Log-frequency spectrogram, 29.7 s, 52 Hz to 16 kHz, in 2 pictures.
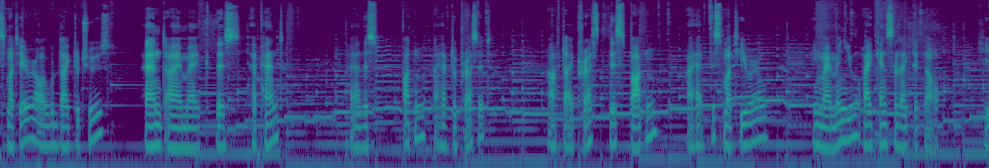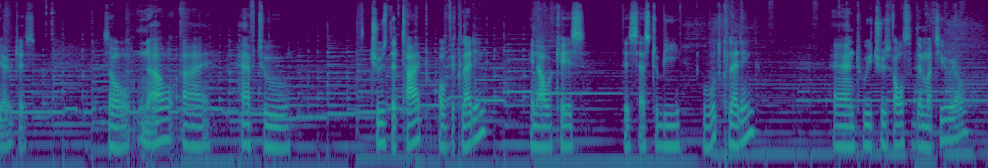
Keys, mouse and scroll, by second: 7.2 click, 9.9-12.9 drag, 13.8-15.7 drag, 20.9-26.1 drag, 27.5-28.9 drag.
